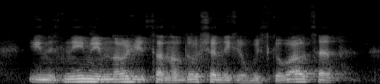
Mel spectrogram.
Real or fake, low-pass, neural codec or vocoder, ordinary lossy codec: fake; 19.8 kHz; vocoder, 48 kHz, 128 mel bands, Vocos; none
